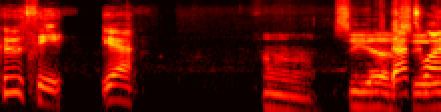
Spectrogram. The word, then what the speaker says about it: Houthi: But they're both pronounced. They're both pronounced Hootie, though, right? Like without the H sound. No, Really? it's pronounced Houthi.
